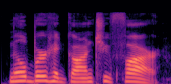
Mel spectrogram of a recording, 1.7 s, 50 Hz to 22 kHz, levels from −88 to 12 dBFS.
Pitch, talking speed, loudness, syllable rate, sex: 185 Hz, 175 wpm, -17 LUFS, 4.1 syllables/s, female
